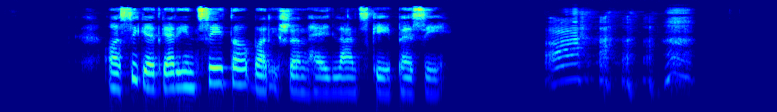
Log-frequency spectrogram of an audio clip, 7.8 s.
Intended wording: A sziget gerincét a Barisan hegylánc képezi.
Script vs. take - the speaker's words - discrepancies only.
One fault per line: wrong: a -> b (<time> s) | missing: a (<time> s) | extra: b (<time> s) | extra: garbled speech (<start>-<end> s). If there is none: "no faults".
no faults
